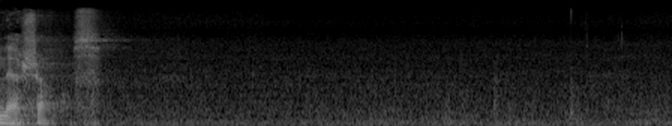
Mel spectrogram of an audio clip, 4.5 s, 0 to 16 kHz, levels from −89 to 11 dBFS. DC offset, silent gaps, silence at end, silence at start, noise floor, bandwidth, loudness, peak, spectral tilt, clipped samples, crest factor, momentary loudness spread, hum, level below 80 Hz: under 0.1%; none; 0 s; 0 s; -60 dBFS; 12 kHz; -39 LUFS; -16 dBFS; -4 dB/octave; under 0.1%; 28 dB; 21 LU; none; -58 dBFS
